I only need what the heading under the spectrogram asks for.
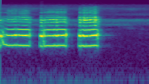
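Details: Female red junglefowl lure call: three evenly spaced harsh, nasal notes, each about a third of a second, followed by quiet.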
